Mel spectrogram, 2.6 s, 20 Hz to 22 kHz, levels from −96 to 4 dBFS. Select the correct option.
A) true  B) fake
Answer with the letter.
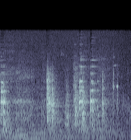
A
